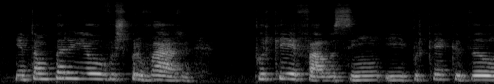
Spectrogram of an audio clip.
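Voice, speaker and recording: A woman's fairly slow speech in a room with audible echo. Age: 60s. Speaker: spiritual author. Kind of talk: personal testimony. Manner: halting.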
